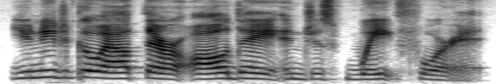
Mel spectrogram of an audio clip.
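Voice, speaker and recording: A woman's voice: medium pitch, fairly quick, fairly bright tone. A woman on a livestream panel, chatting casually with a wry, playful manner. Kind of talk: casual chat.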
